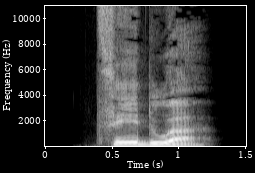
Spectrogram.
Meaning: C major: 1. C major ("the major chord with a root of C") 2. C major ("the major key with C as its tonic")
- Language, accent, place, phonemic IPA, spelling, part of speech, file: German, Germany, Berlin, /ˈt͡seːduːɐ̯/, C-Dur, noun, De-C-Dur.ogg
